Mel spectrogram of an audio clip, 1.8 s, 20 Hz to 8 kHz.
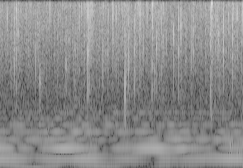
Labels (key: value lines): label: biophony, midshipman
recorder: SoundTrap 500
